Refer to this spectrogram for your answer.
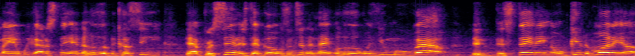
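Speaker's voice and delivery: normal talking voice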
